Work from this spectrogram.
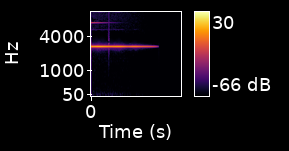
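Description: A single clear notification bell ding, a bright metallic chime that strikes once and then rings out cleanly into silence. Heard alone.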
